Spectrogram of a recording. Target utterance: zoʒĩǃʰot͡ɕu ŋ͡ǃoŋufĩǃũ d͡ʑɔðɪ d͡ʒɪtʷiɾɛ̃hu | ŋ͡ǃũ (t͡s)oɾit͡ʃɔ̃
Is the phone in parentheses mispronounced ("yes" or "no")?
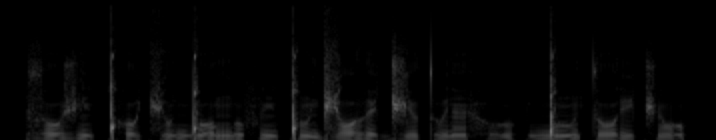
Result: yes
